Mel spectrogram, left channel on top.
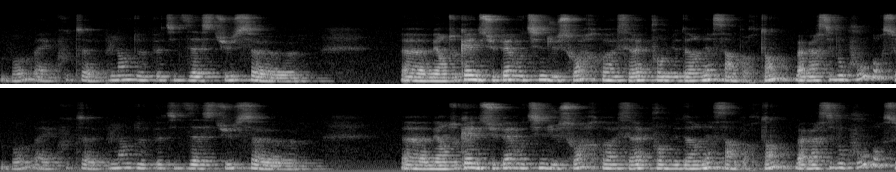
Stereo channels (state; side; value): noise; right; hum, 23 dB below the sound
